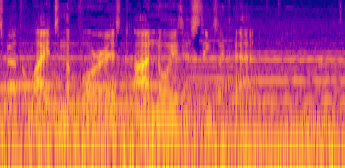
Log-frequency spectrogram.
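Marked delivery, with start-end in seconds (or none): 2.0-3.4 hushed creeping horror. A narrator's reading. Eerie forest rumors trailing off.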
